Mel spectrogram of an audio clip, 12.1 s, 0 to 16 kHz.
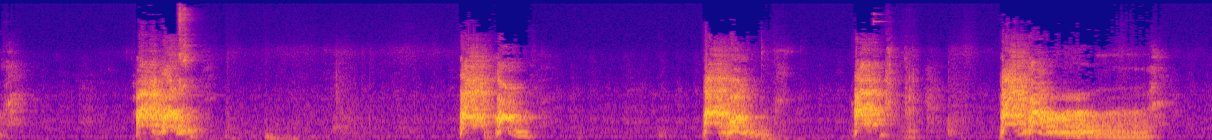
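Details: Siberian Huskies barking at a dinner party, August 10, 2022; five loud, rough barks come at irregular intervals of two to three seconds, the last one drawn out into a longer, moaning call.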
